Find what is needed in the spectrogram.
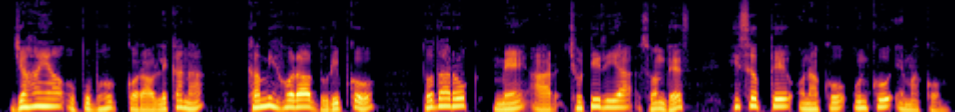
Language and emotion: Santali, neutral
